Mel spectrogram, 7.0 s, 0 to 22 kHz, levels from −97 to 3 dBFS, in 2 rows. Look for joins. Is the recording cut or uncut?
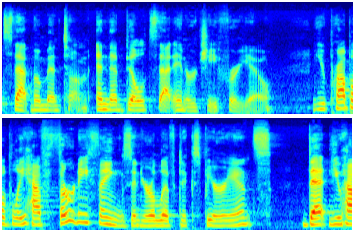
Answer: cut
